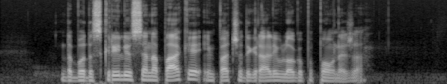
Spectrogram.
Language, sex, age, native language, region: Slovenian, male, 18-29, Slovenian, Coastal Karst region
